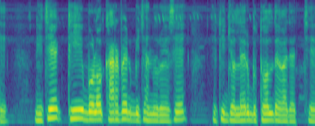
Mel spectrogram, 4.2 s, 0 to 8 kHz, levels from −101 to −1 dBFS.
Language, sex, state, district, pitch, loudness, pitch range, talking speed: Bengali, male, Assam, Hailakandi, 160 Hz, -17 LUFS, 140-175 Hz, 155 wpm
